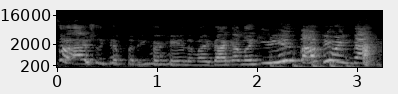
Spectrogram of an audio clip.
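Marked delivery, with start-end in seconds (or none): 2.1-3.2 high, loud half-laughing cry; mock tearful plea.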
